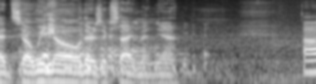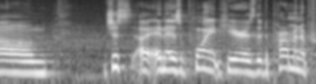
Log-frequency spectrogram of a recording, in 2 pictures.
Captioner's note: members laughs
